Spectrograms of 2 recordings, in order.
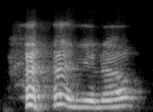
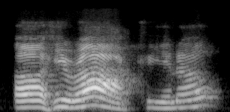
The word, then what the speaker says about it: Heerak: Heerak, Heerak.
